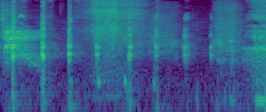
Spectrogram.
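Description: A short wordless cry from a person near the start, then scattered crinkles of paper being handled.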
